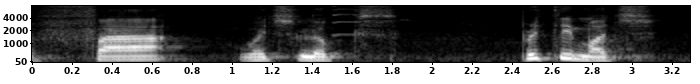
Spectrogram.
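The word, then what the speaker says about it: ف: Fa. Pronounced like when the incisors go into the bottom lips. Fa.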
